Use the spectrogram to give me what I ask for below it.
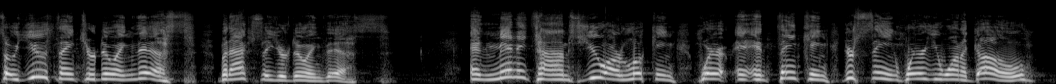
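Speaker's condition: Cleft lip and palate; congenital

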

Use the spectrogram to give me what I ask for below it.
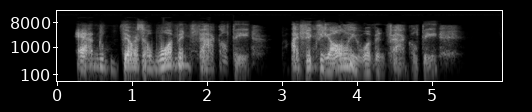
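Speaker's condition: Spasmodic dysphonia; on Botox treatment

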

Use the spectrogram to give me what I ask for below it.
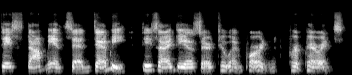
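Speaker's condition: ALS; ALS affecting voluntary motor neurons, first primary lateral sclerosis diagnosis, second opinion Columbia med center; at least eight years since diagnosis, expected loss of walking; voice affected

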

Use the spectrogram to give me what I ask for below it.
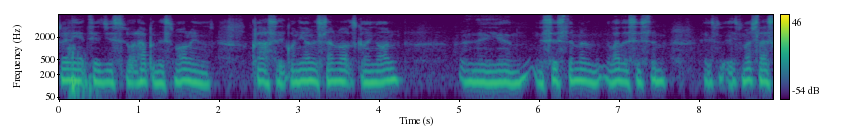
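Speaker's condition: Parkinson's; no typical shaking

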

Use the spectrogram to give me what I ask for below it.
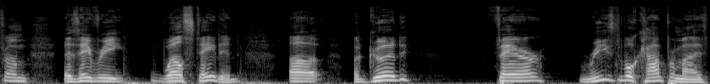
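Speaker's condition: No condition

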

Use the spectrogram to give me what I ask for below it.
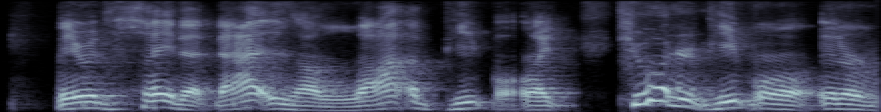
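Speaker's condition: Bilateral cleft lip; congenital bilateral

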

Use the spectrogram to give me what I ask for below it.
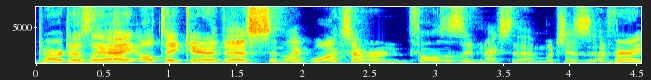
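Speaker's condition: No condition

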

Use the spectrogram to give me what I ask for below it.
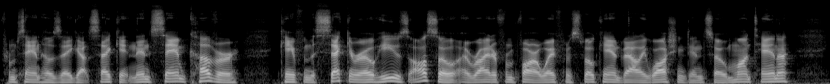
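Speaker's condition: No condition

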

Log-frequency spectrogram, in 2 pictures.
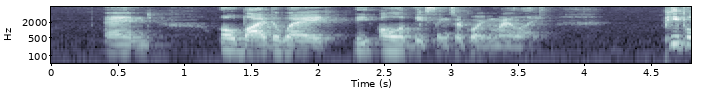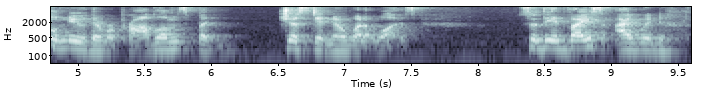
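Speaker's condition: No condition

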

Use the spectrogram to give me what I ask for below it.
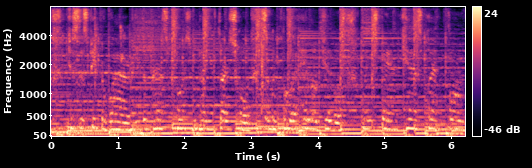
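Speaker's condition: No condition

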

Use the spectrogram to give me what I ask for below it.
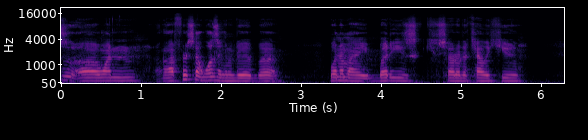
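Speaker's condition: No condition

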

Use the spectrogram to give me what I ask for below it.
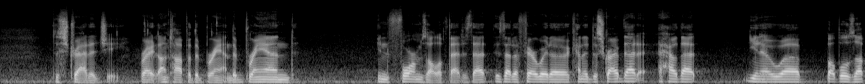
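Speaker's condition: No condition

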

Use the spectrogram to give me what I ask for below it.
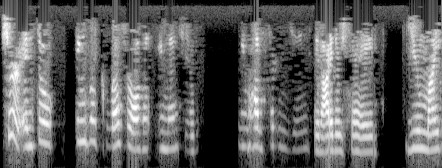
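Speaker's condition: No condition

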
